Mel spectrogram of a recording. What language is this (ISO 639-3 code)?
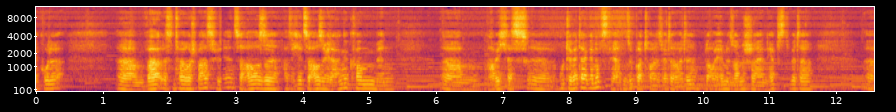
deu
